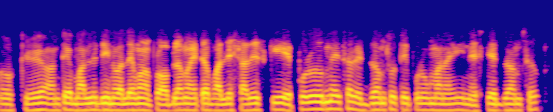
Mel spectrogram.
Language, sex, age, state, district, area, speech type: Telugu, male, 18-30, Telangana, Vikarabad, urban, conversation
